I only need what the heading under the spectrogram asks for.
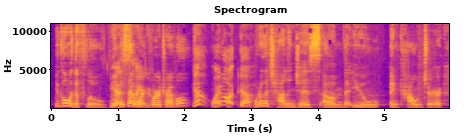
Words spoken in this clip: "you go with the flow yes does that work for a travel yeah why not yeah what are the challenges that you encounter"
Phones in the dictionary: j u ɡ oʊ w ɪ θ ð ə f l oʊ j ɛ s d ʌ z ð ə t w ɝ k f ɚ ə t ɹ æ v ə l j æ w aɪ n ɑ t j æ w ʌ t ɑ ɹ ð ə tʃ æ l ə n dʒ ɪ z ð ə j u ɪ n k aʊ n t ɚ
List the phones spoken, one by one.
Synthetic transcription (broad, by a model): j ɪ ɡ oʊ w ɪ ð ə f l oʊ j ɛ d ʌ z ð ə t w ɝ k f ɚ ə t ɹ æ v l j æ w aɪ n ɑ t j æ w ʌ t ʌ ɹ ð ə tʃ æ l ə n dʒ ɪ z ð ə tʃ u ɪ n k aʊ n t ɚ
